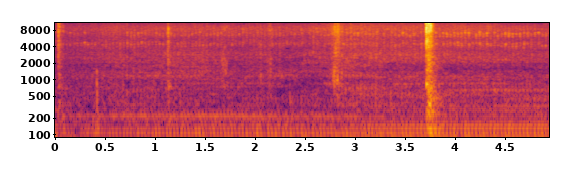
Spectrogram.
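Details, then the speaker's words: Nissan Hardbody 4x4 pickup, check engine light on, intermittent misfire; deep uneven loping exhaust idle with one sharp clatter, possible backfiring; owner suspects only three cylinders firing and a vacuum leak; rough idle. "As you can see, we do have a check engine light, and it is idling pretty rough right now. I think it's only firing on 3 cylinders."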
